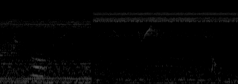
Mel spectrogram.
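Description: Faint, steady high-pitched drone of insects, shifting a little higher about a second in.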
